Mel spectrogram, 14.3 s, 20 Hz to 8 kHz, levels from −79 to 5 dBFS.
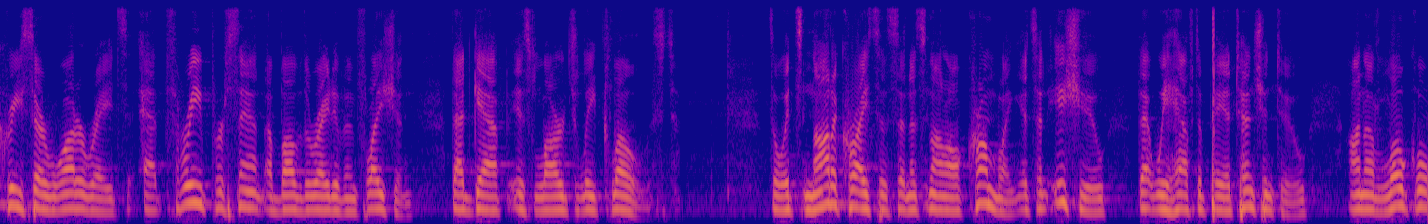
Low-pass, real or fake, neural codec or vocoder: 7.2 kHz; real; none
